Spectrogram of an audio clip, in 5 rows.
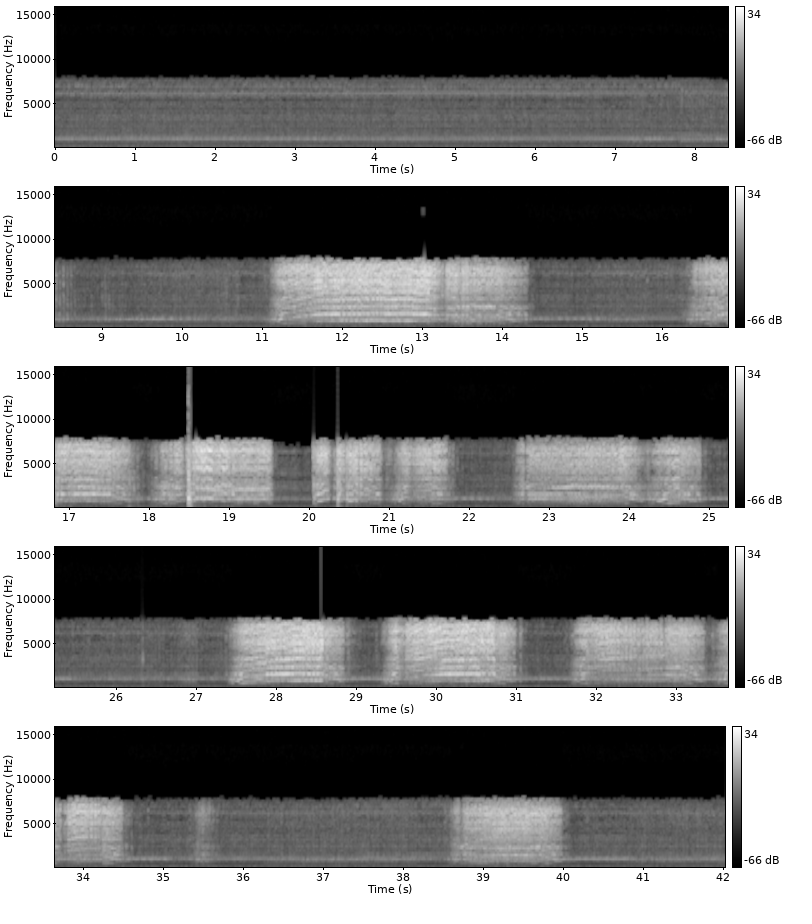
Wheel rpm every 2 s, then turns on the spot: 0, 0, 0, 10, 20, 70, 180, 20, 110, 150, 90, 110, 40, 50, 100, 90, 120, 30, 20, 90, 10.
6-10 14-16 34-38 40-42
